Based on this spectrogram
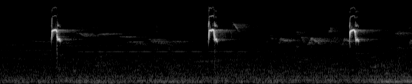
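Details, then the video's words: Javan tesia, a bird now sought as a song tutor for other songbirds; three sharp, high chirped notes with thin trailing whistles, spaced about one and a half seconds apart, over a quiet background. "burung ini mulai di cari untuk Masteran(tesia jawa)"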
